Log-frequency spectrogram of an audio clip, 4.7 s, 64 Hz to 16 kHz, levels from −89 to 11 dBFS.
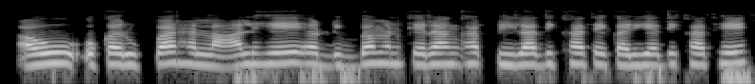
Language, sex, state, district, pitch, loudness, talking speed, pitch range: Chhattisgarhi, female, Chhattisgarh, Sarguja, 240 Hz, -17 LUFS, 230 wpm, 230-245 Hz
